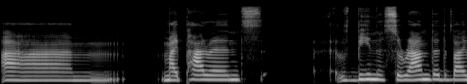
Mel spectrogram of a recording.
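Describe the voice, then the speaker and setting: The speaker has a Polish accent and a monotone, flat delivery. The recording is very clean, with a silent background and a dry, close sound with no echo. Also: woman. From Poland. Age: 30s. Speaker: nutritional therapist and wellness podcast host. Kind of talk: personal storytelling monologue. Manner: halting, many fillers.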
